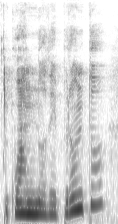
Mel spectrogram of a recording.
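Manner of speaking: put-on lively, animated reading of a children's tale; expressive children's story voice; storytelling for children. A narrator's reading. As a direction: tell it like a bedtime story for little ones.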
